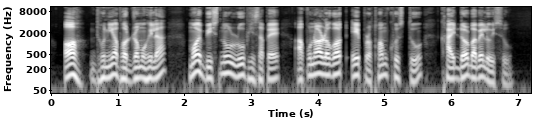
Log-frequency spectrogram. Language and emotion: Assamese, neutral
